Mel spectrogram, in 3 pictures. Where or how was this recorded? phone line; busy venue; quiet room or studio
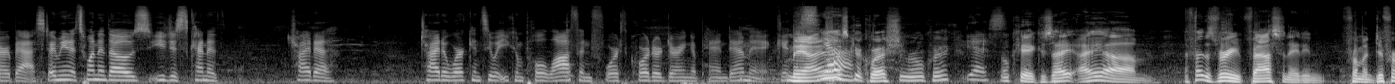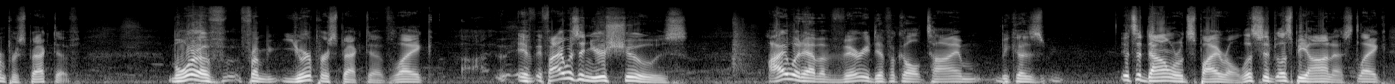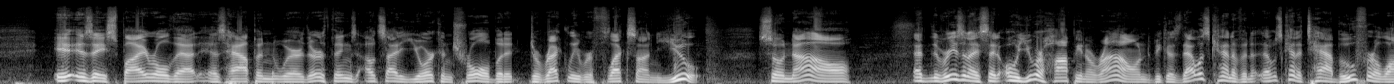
busy venue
